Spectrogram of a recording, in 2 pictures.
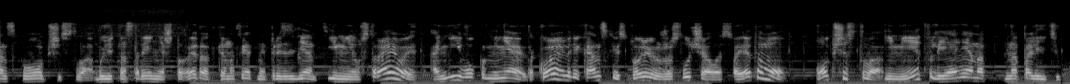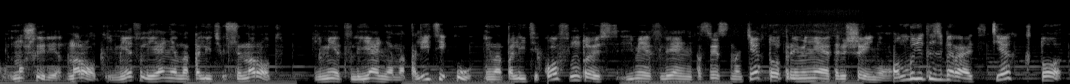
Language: Russian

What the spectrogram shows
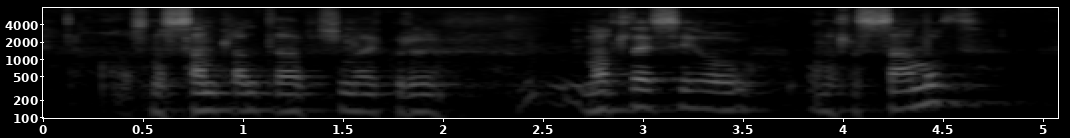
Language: Icelandic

